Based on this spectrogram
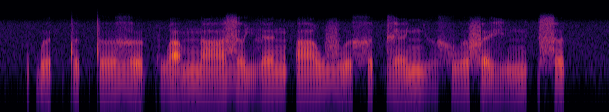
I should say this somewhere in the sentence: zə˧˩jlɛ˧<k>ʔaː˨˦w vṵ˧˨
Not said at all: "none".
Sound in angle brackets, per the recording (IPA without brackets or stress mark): ŋ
